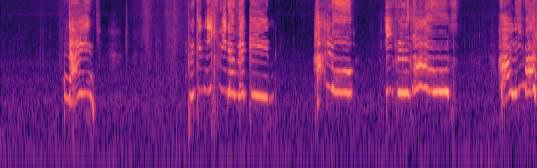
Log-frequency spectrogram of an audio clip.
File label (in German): Hoerspiel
